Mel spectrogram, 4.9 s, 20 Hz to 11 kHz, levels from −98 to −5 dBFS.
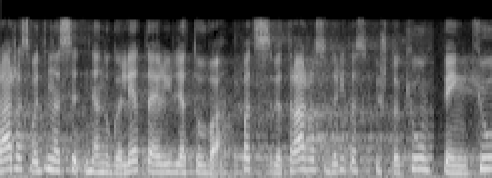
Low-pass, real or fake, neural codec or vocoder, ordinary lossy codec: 7.2 kHz; real; none; AAC, 64 kbps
